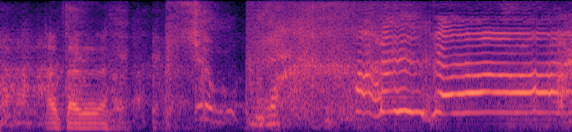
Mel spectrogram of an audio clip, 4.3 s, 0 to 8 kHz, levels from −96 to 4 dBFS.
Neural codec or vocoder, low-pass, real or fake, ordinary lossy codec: codec, 16 kHz, 2 kbps, FunCodec, trained on Chinese and English, 25 frames a second; none; fake; none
